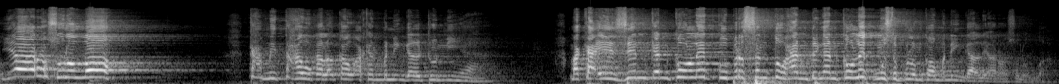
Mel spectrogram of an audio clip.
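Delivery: very high, loud emotional wail; tearful outcry. Acted. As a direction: cry it out, overwhelmed with love. Ukasha embraces the Prophet's back. (ratapan haru yang keras)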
